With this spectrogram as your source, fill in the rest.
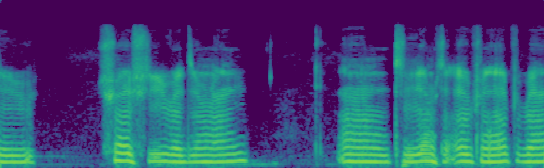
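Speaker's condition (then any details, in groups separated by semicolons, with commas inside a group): Spinal muscular atrophy; muscular dystrophy type, lifelong wheelchair user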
